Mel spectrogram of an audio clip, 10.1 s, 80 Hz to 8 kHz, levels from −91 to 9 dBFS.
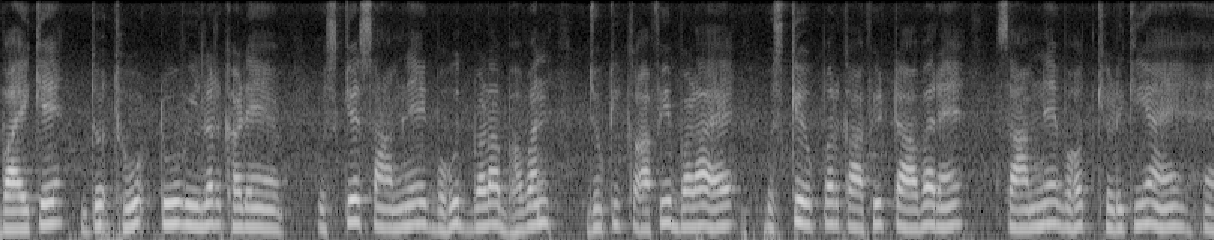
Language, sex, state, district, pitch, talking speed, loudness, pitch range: Hindi, male, Chhattisgarh, Balrampur, 200 Hz, 150 wpm, -17 LUFS, 185-215 Hz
